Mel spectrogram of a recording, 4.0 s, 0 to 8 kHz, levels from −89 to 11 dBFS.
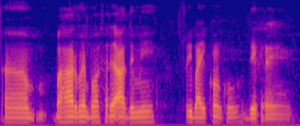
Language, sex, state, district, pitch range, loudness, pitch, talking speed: Hindi, male, Jharkhand, Ranchi, 110-120 Hz, -23 LUFS, 115 Hz, 180 wpm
